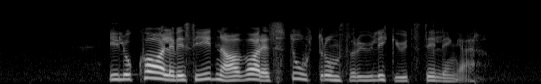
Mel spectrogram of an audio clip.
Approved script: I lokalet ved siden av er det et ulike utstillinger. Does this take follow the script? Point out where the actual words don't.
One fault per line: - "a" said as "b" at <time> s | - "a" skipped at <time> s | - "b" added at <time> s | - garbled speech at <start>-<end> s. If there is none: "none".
- "er" said as "var" at 2.4 s
- "stort rom for" added at 2.8 s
